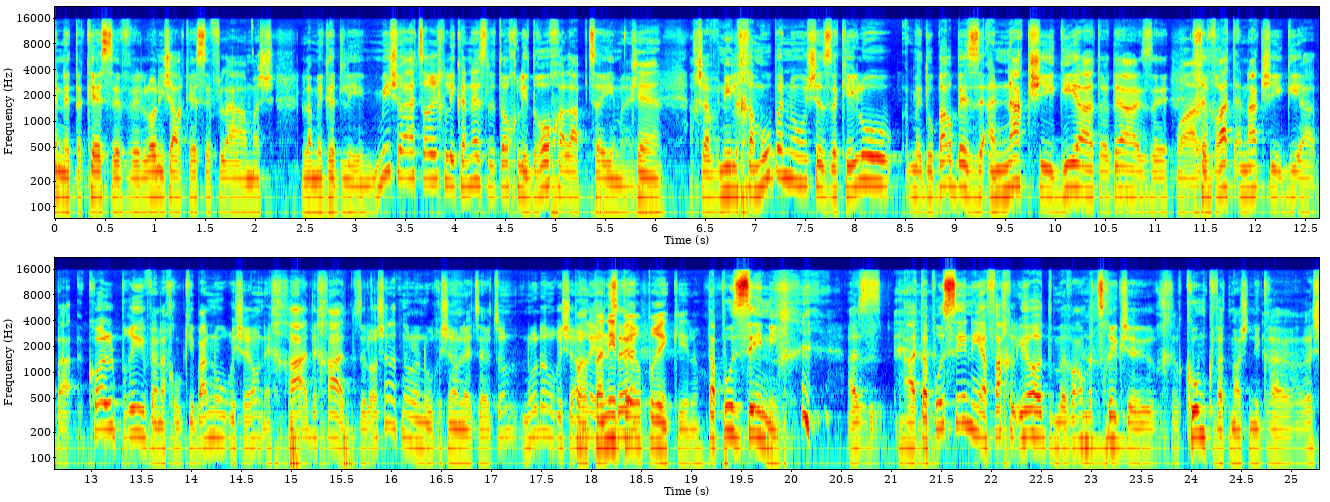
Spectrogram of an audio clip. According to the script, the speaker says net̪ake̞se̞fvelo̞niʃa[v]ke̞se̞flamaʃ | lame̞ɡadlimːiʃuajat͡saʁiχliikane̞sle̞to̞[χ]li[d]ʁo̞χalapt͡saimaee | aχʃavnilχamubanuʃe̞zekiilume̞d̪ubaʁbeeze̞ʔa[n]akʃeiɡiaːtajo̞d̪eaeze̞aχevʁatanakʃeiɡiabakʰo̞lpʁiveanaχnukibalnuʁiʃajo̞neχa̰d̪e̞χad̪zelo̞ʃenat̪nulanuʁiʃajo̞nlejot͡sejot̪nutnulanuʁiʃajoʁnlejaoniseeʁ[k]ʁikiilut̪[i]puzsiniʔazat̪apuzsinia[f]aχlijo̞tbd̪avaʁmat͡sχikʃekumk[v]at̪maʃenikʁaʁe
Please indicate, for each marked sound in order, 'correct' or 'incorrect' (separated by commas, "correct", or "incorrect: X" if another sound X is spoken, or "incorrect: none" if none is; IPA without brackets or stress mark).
incorrect: ʁ, correct, correct, correct, incorrect: p, incorrect: a, correct, correct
